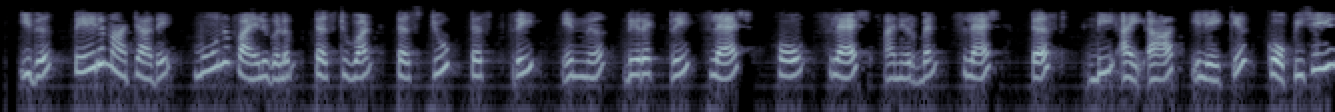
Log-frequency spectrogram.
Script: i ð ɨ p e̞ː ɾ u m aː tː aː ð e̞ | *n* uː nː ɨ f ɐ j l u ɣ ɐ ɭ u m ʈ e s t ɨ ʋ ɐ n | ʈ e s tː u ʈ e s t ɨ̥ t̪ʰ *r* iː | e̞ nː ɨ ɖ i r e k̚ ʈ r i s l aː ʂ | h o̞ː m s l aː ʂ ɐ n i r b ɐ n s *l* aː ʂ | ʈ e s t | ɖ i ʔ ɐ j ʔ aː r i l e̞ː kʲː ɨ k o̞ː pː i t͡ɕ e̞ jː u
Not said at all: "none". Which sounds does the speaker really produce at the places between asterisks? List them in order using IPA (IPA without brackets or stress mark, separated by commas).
m, r, l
